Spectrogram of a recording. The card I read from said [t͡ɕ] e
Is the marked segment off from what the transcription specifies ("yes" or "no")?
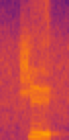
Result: no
